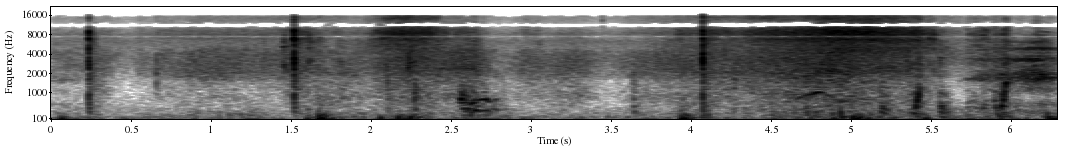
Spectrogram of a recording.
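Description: Oliso clothes iron pressing a small cotton fabric heart: faint rubbing and sliding of the iron over the cloth, with a few soft clicks and knocks.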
